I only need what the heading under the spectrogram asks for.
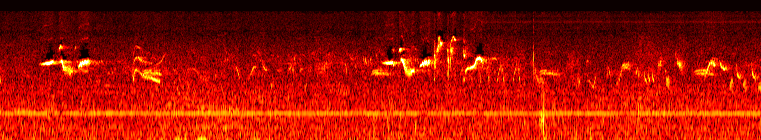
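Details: Common redstart giving two short phrases of high, quick twittering notes, the first near the start and a fuller jangling run about five seconds later, with a few softer notes after; quiet background with a faint steady hum.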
